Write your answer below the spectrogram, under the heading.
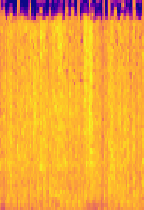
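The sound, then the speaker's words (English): Sustained machine-gun fire from a platoon in combat, a dense, continuous rattle of rapid shots that stays loud and unbroken throughout with no clear gaps between bursts. “I can just about see the front of the platoon, and there was smoke coming off the guns as they started firing.”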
